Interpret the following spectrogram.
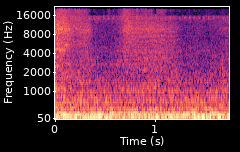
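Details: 2008 Chevy HHR in park with the key in, after fitting a 3D-printed shifter button: quiet cabin, then a single short click as the brake shift interlock releases when the brake is pressed; working normally.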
